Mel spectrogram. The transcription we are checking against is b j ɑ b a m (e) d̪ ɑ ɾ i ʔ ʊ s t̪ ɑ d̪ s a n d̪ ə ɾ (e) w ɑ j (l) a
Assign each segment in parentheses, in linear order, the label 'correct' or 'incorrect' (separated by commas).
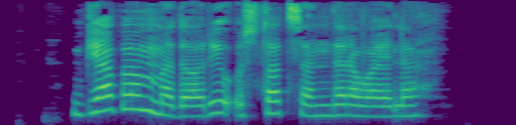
incorrect, incorrect, correct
